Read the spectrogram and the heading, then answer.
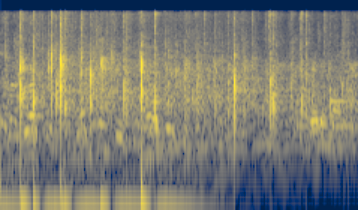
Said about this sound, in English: Clap your hands for this book.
